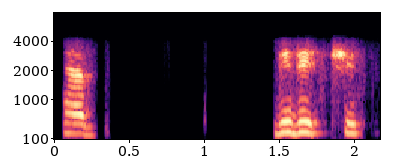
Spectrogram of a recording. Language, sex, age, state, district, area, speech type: Bengali, female, 30-45, West Bengal, Kolkata, urban, conversation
